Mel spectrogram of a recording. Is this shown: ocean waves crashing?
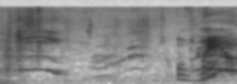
no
